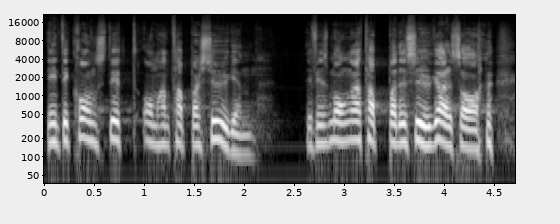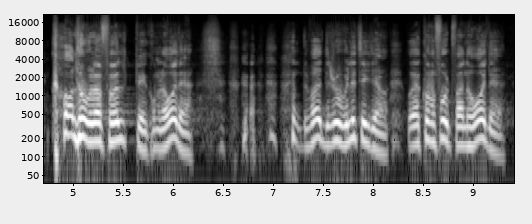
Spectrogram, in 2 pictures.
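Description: A man's voice: a little high, dark tone, long reverb tail. A man preaching a sermon in a conversational way, asking the congregation questions. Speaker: pastor.

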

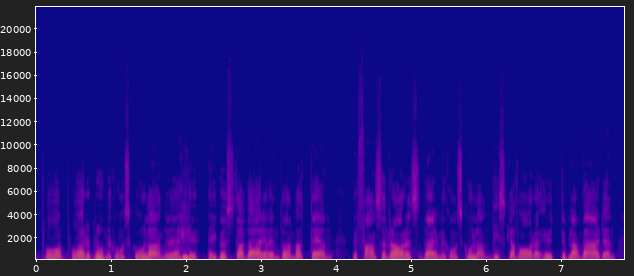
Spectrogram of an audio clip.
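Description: Male pastor preaching in church, pretty high voice, chatty asides, dry sound. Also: dry recording. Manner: lively, with self-interrupting asides and apologies. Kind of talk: sermon.

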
